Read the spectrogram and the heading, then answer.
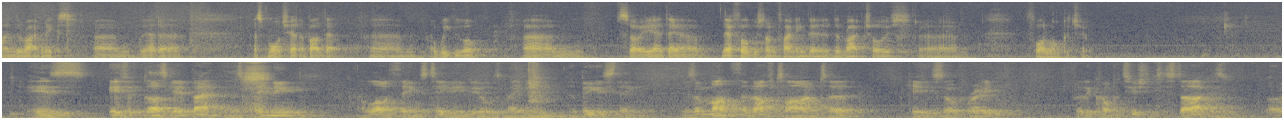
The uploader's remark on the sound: Press Conference. Spoke to the media at Coopers Stadium today.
